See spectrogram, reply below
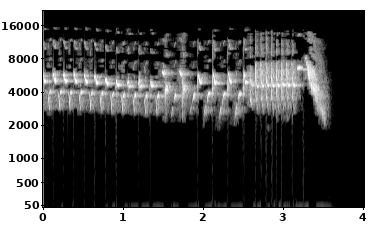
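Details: Continuous European goldfinch song from a recorded song tape: a long run of quick liquid twitters that speeds into a dense buzzy rattle and ends in a downward slurred note. The background is clean.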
